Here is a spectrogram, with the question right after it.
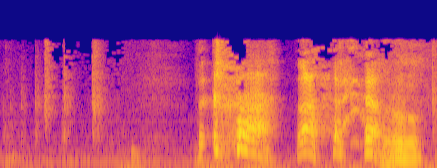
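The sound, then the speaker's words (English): A few loud, voiced sneezes burst out after a couple of seconds of faint rustling, coming in quick succession with brief gaps between them. “You got to survive those sneezes.”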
